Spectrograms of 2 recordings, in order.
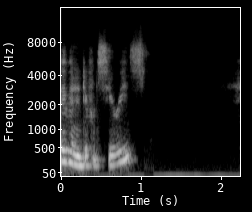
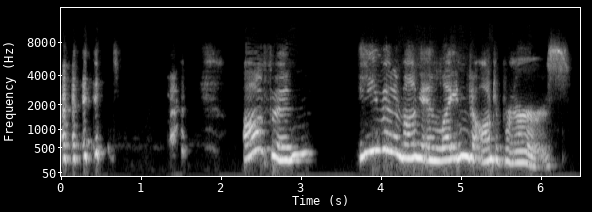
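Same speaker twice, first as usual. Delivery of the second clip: ordinary talk, nothing marked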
